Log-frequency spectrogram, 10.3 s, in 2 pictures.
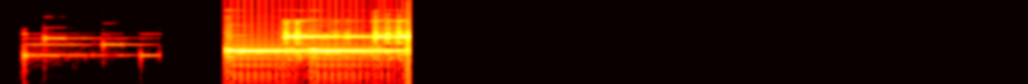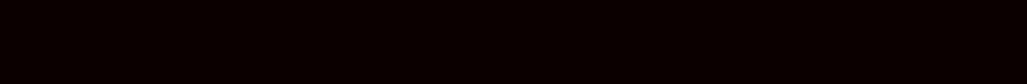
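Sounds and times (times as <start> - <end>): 
OnePlus phone tinkle tone: 0.2 - 2.1.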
